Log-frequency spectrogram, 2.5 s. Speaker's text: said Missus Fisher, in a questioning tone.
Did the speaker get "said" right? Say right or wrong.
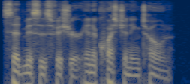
right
